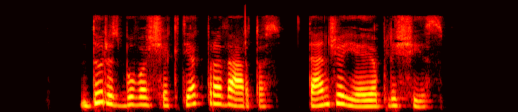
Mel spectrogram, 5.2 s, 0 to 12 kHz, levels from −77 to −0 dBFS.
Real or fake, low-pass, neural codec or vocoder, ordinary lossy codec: real; 7.2 kHz; none; AAC, 32 kbps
